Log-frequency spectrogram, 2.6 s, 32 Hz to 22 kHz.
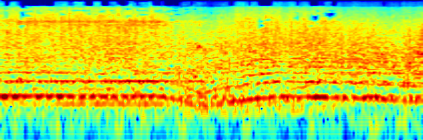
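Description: Rallycross cars launch together off the start line in a 2018 World Rallycross qualifying race in South Africa, a loud, steady engine drone that holds and bends slightly in pitch, with nobody speaking over it.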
